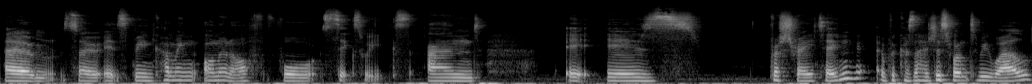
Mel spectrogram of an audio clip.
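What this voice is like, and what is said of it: Congested voice from a cold. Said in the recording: “I am sick... I have a cold”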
